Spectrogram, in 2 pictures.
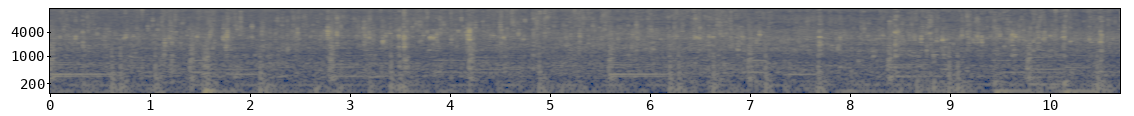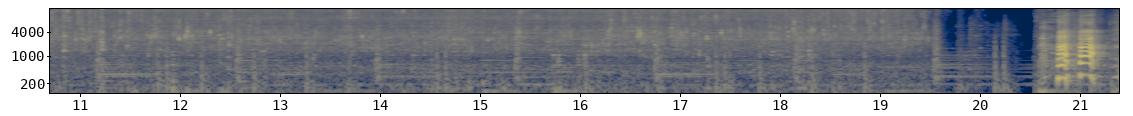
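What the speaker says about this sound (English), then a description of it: "So now it says to rinse it with cold water, just any extra starch" Cold tap water runs and trickles steadily over cooked sago tapioca being rinsed, a continuous faint pouring wash with clinks underneath, ending in a brief louder clatter.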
